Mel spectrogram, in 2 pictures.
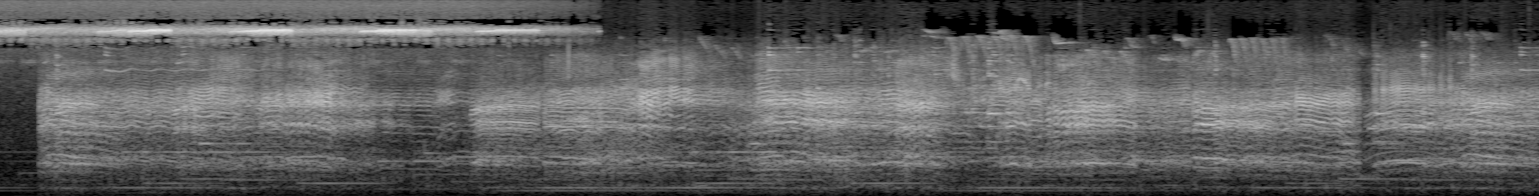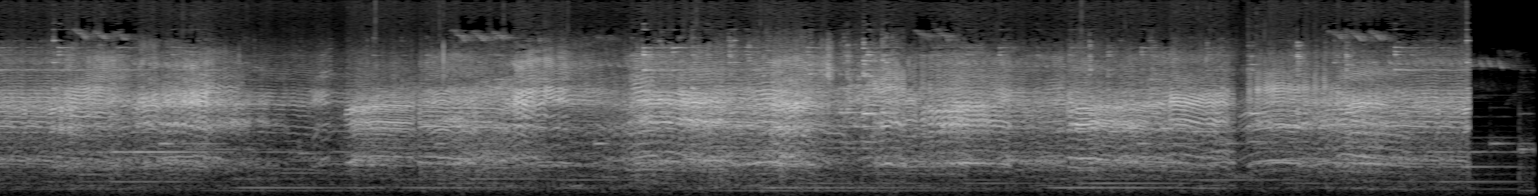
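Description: A flock of sheep bleating continuously, many voices overlapping, over calm background music with slow low notes.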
